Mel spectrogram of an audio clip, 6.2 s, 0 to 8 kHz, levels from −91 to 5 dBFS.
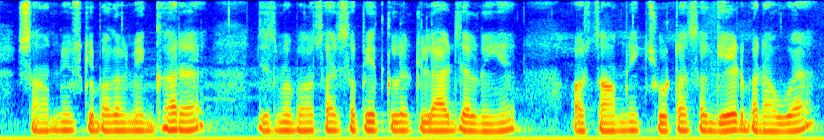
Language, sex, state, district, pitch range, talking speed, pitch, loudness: Hindi, male, Bihar, Supaul, 130-140 Hz, 245 wpm, 135 Hz, -17 LUFS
